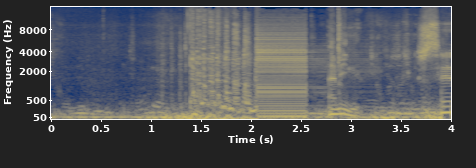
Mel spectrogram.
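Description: An electronic blind-test game buzzer sounds once, a steady harsh tone of about half a second, a little after the middle, amid voices.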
